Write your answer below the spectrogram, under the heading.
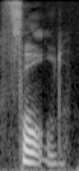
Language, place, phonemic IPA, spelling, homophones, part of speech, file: English, California, /foʊld/, fold, foaled, verb / noun, En-us-fold.ogg
- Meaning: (verb) 1. To bend (any thin material, such as paper) over so that it comes in contact with itself 2. To make the proper arrangement (in a thin material) by bending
